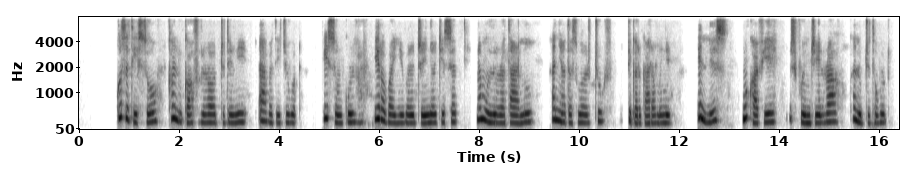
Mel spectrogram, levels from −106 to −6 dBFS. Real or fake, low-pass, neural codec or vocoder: fake; 7.2 kHz; codec, 24 kHz, 0.9 kbps, WavTokenizer, medium speech release version 1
